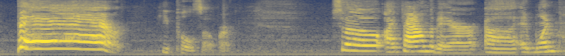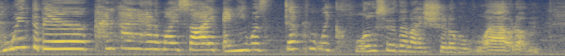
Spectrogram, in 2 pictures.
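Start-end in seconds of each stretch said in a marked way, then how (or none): 0.2-1.2 very loud, high, stretched-out shriek. Retelling spotting a bear from the passenger seat: imitating herself screaming.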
